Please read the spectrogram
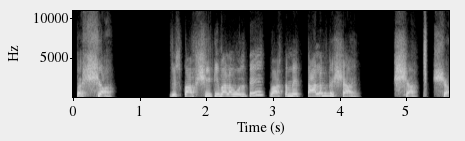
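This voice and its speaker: A woman teaching an online pronunciation lesson, saying each sound slowly and repeating it many times for learners to copy. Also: high-pitched, lively intonation, fairly bright tone, clean tone. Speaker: Sanskrit teacher.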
